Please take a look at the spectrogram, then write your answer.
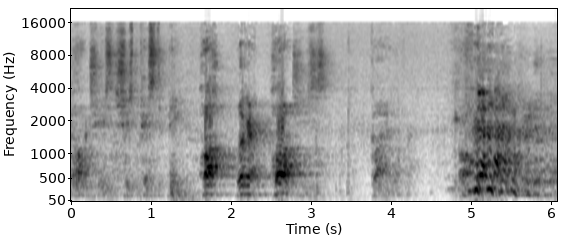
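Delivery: lightly voiced old grandpa, muttering and sighing; Grandpa's voice. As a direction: grumble fondly about your wife, just a hint. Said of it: "I won't continue to do his voice".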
